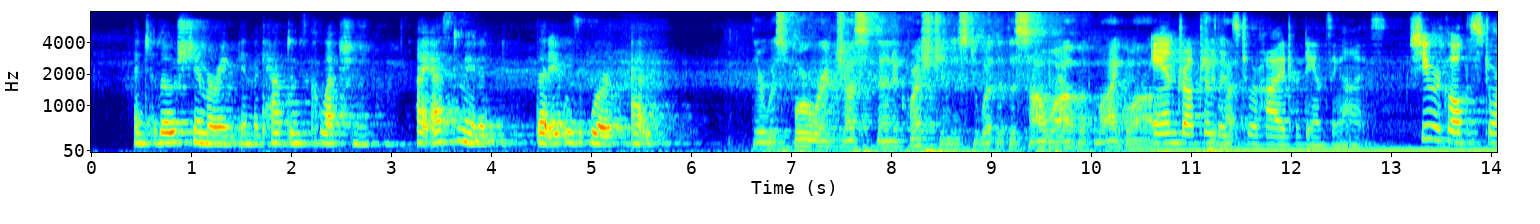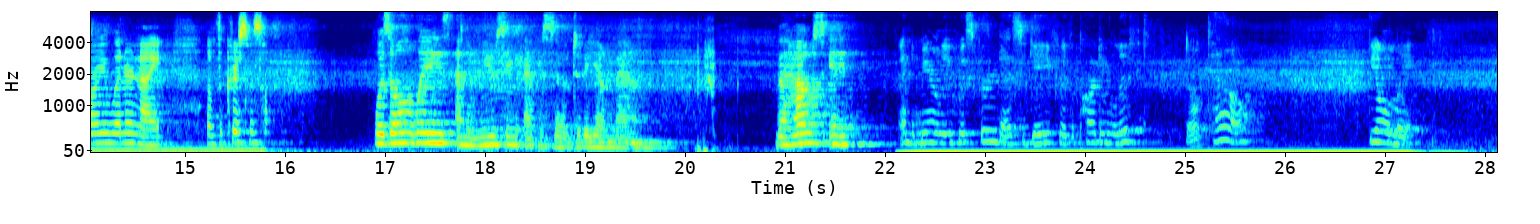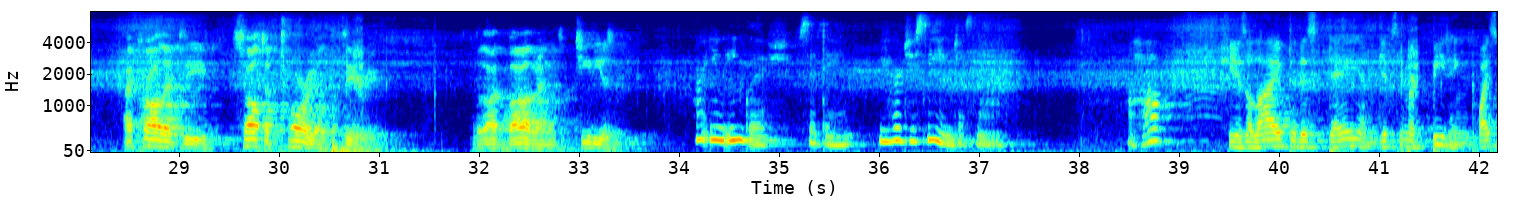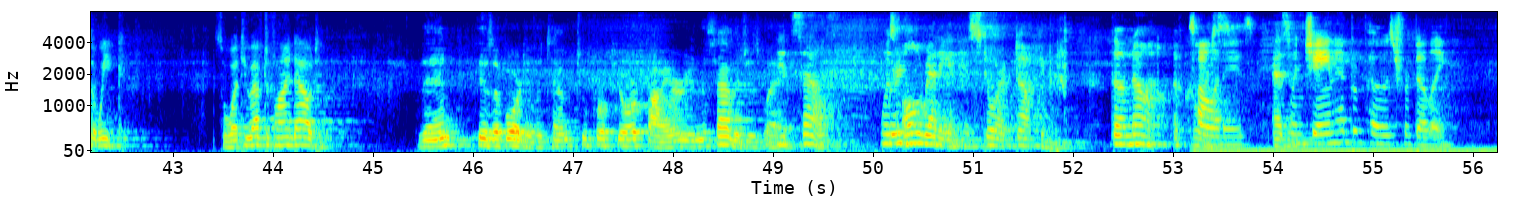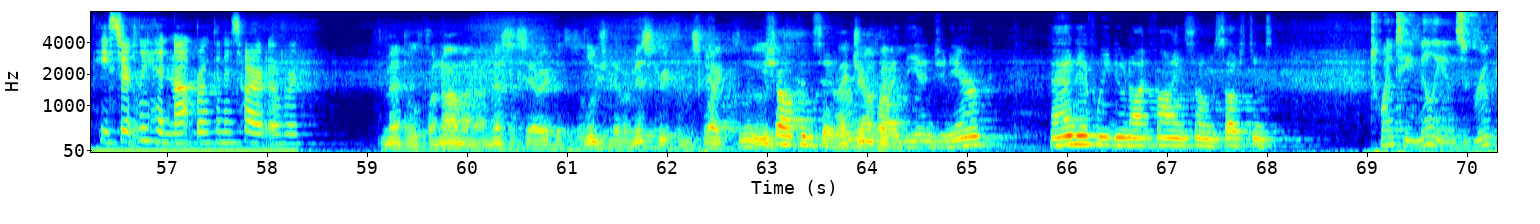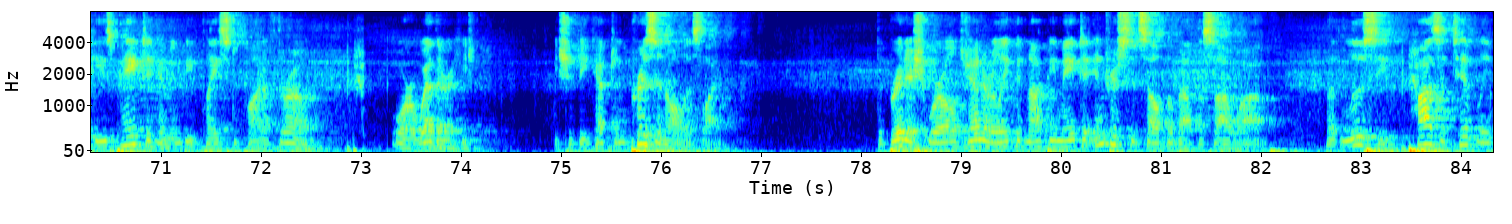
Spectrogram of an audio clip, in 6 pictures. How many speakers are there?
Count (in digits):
9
